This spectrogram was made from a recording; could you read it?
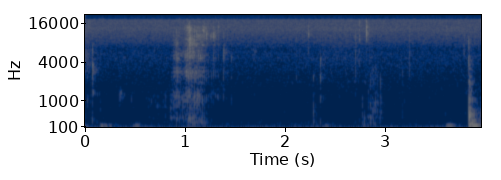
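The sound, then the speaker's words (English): Quiet sips of coffee, two soft slurps spaced a couple of seconds apart with faint mouth noises between, no talking, ending in a brief low thump. “Okay, so now let me take a sip of this coffee first of all.”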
